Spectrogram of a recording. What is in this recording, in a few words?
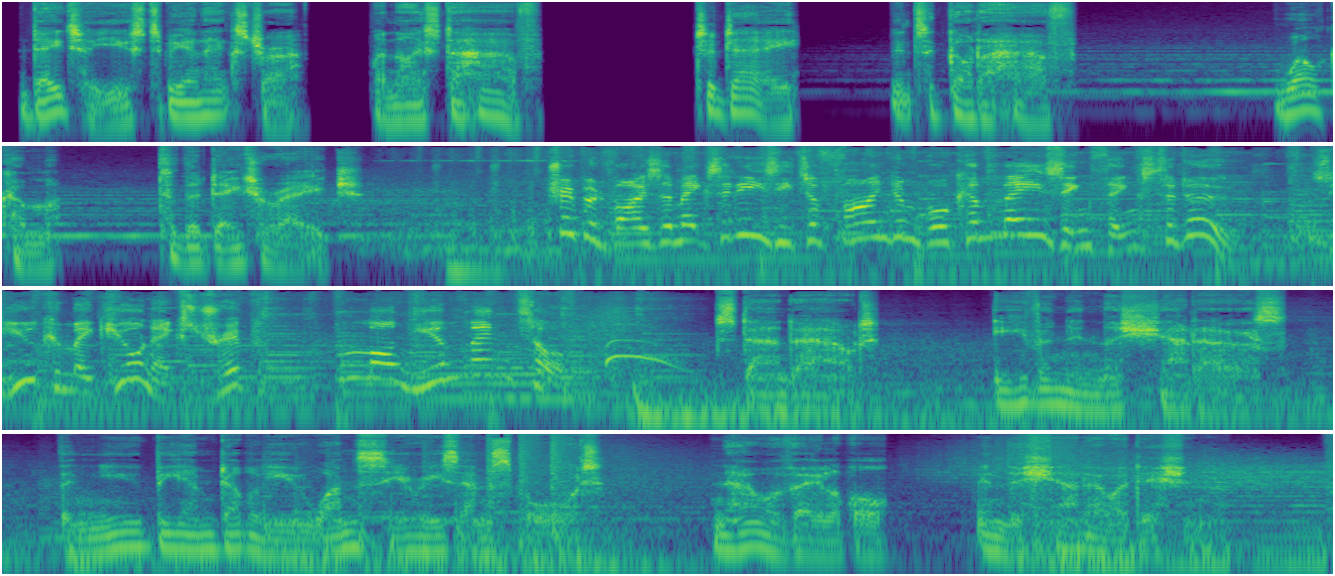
Commercial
